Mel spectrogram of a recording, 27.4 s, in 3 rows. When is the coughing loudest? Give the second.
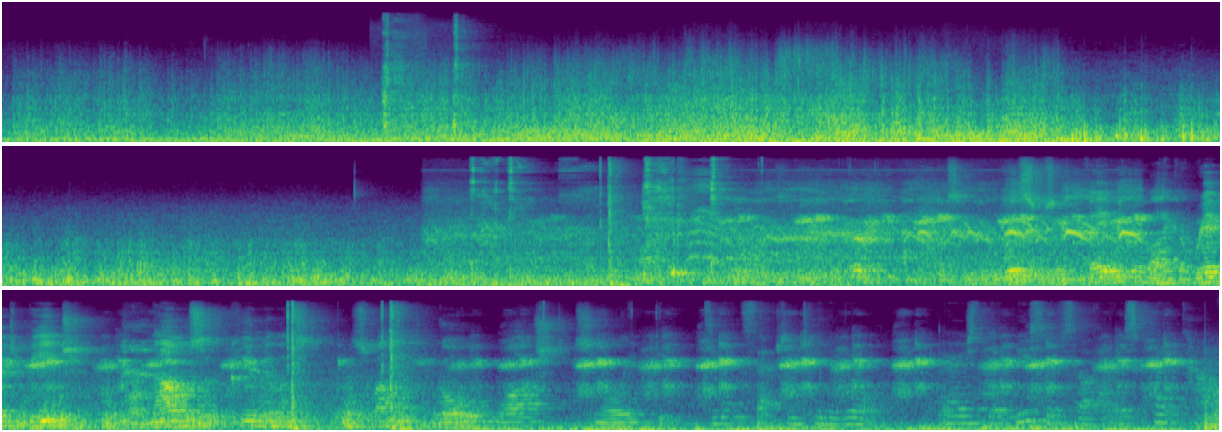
14 s.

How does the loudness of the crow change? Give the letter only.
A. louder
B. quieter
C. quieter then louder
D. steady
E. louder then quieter
A.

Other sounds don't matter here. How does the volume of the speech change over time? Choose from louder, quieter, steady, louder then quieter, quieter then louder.
louder then quieter.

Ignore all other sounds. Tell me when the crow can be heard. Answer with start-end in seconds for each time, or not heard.
12.3-17.8.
